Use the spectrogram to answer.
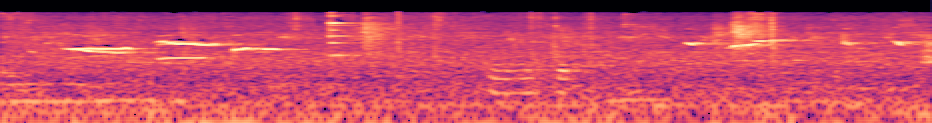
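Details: Kept white-rumped shama singing varied wild-style phrases and continually changing its voice: clear whistled notes, some rising, some falling, with short pauses between them. A low background hum runs underneath.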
